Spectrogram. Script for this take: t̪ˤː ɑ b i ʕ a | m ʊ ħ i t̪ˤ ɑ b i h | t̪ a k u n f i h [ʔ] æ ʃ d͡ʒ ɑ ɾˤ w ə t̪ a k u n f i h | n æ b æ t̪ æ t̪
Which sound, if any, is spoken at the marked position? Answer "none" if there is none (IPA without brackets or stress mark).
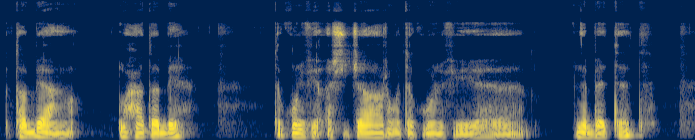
ʔ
